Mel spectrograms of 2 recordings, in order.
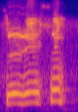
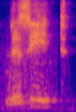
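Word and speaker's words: receipt: इसको क्या पढ़ते हैं रिप रिप नहीं है प साइलेंट द प्रशन इ रिसी रिसी ओके ओके सर जो कॉमर्स वाले स्टूडेंट होंगे वो आपको बताएंगे इसका प्रोनंसिएशन रिसी डी फोथ फिफ्थ क्या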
